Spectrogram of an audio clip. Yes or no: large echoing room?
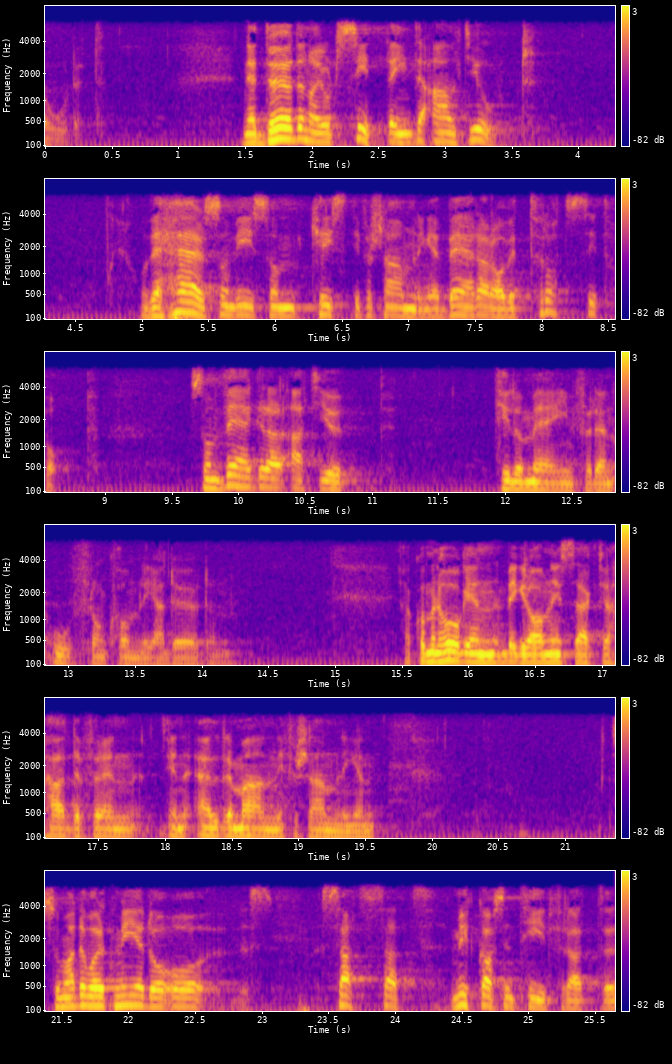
yes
